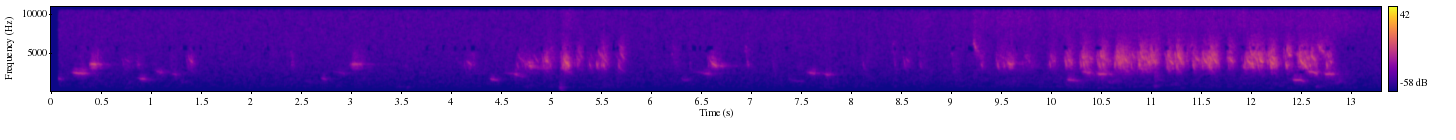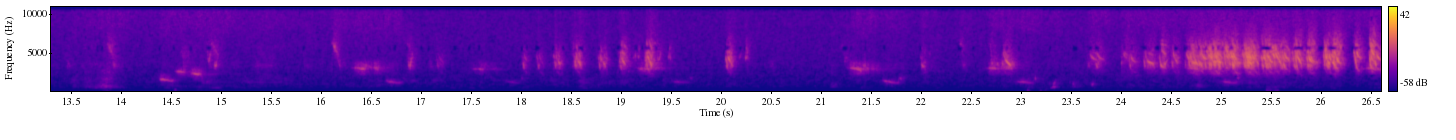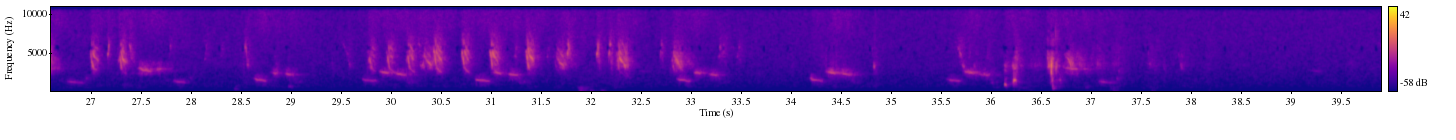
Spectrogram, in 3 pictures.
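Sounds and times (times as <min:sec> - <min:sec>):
birds chattering: 0:09.2 - 0:13.0, 0:22.7 - 0:33.4, 0:35.6 - 0:37.7.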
